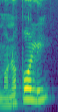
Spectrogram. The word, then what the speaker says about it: Monopoly: No me gusta jugar al Monopoly porque siempre pierdo. Okay, the word monopoly. In Spanish, monopoly. Same spelling, different pronunciation.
